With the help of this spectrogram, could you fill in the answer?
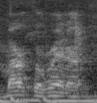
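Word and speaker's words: Renna: Writer Ryan Parrott and artist Marco Rena, that's how you say his name, Marco Rena, will be at the helm of Mighty Morphin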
